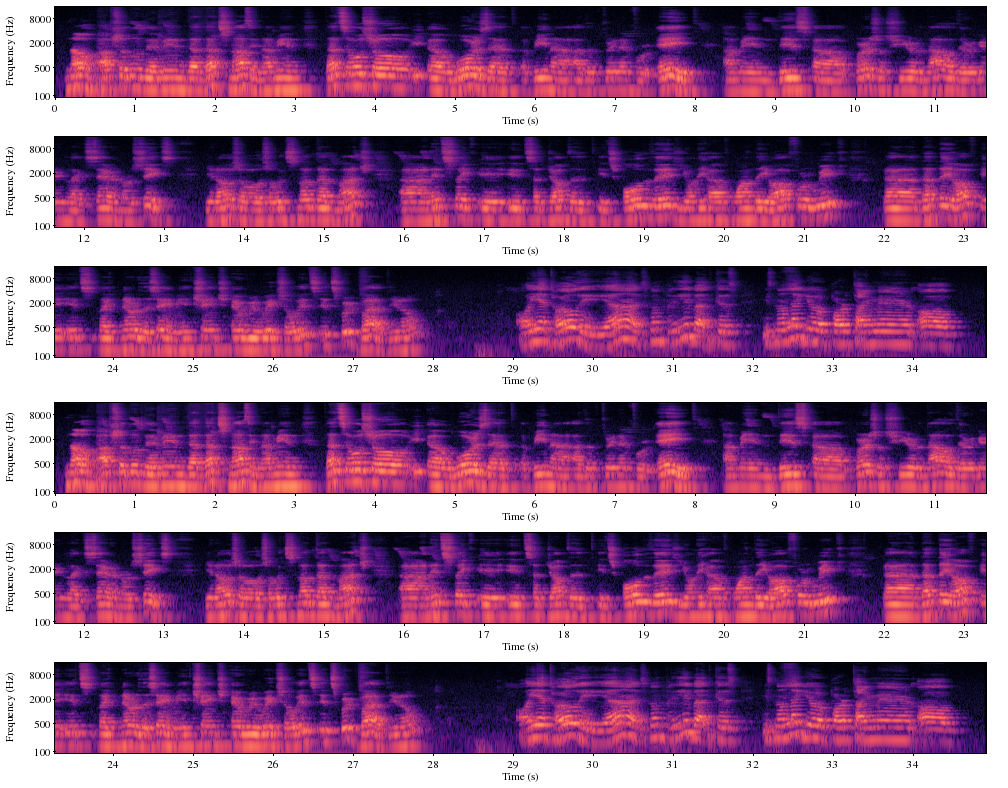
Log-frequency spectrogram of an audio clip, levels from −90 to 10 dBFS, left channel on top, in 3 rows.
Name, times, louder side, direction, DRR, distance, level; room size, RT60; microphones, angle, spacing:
voice 1, 0.1-8.0 8.4-13.1 13.5-21.5 22.0-27.8, equal, 75° right, 1 dB, 0.7 m, -21 dB
voice 2, 29.0-31.8 32.1-34.5, right 1 dB, 45° right, -1 dB, 1.5 m, -20 dB
4.6 x 2.0 x 4.1 m, 0.39 s
head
